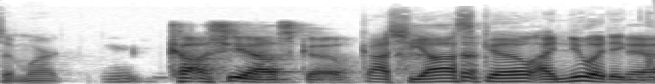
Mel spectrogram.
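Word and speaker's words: Kosciuszko: there's Elbrus which is in Russia we have Cossack usko it's the way I say it how do you pronounce it mark Kosciusko Kosciusko I knew I didn't quite have it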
